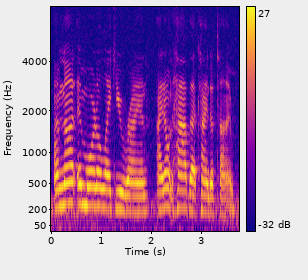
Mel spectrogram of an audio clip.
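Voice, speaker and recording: A woman's voice: medium pitch, normal speed, reverberant, dull audio, noisy background, close to an everyday voice. A woman playing a smug, bored sorceress turned journalist in an audio drama, with a sardonic, condescending way of talking. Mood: playful. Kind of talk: audio roleplay drama acting.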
